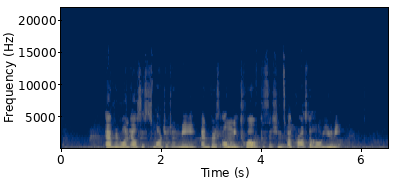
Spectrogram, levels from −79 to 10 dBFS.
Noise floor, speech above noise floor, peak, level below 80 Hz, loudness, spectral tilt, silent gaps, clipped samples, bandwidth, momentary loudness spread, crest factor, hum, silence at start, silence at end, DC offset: -50 dBFS; 26 dB; -6 dBFS; -52 dBFS; -25 LUFS; -7 dB/octave; none; under 0.1%; 13 kHz; 9 LU; 20 dB; none; 0.1 s; 0.15 s; under 0.1%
